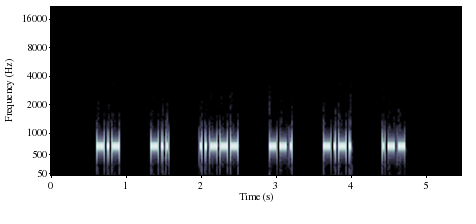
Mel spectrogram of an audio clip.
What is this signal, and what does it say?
Morse code, heard as a keyed tone, about 34 wpm, spaced as for 16 wpm, 690 Hz. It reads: KD2GCW
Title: USA Call Signs - 6 Characters - 4x Character Spacing - 35wpm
